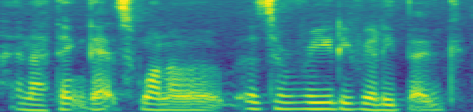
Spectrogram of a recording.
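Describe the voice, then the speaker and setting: A woman's voice: low-pitched, flat delivery, fast talker, creaky, dark tone. A woman explaining her field in a reflective interview, choosing her phrasing carefully and hesitantly. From Singapore-born, living in Auckland, New Zealand. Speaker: expert on supporting sexual violence survivors.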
